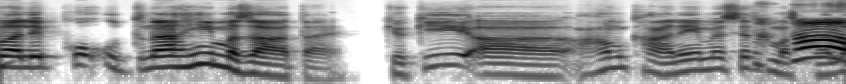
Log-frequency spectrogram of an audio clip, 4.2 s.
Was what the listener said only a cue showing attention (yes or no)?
no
